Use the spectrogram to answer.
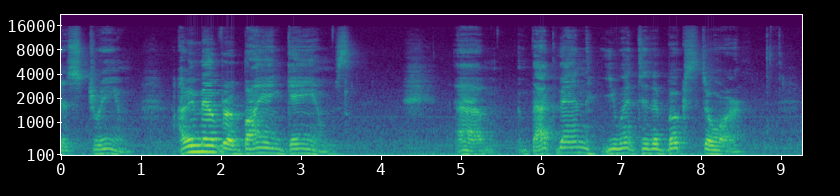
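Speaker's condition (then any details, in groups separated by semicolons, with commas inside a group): Cerebral palsy; breathing fine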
